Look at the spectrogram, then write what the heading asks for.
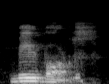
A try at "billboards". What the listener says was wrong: Careful with the L's here. Billboards. Bill. There's no L. Bill. It's like bill. Imagine it's a W or a U. B-I-W. Bill. Billboards. So we don't say the L. We don't say billboards. Only if you speak really slowly. If you speak quickly, bill. Bill. It's almost like biu. It's almost like ew. Like that.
